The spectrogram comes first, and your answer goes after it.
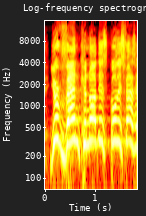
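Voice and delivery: scolding policeman. Retold or imitated. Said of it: "he began to shake his finger".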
